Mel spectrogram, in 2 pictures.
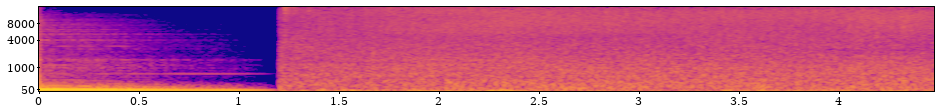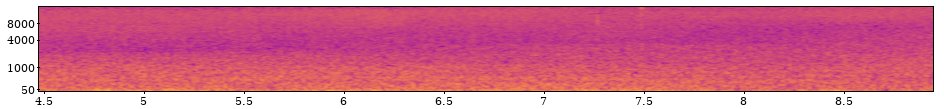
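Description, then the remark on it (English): After a brief low rumble, steady wind and crashing surf fill a wet, windy British seaside in Cornwall, a constant broad rush of seaside noise that holds loud and unbroken to the end with no voices. “It's wet, it's windy, and it's beautiful. Where else could I be but the great British seaside?”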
